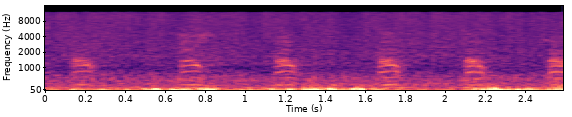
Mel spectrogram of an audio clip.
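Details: Egyptian geese at a dam in Djuma Game Reserve at sunset on a hot day, 5 October 2017, give about six short, harsh honks, roughly two each second, over a steady low rumble of wind or engine.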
